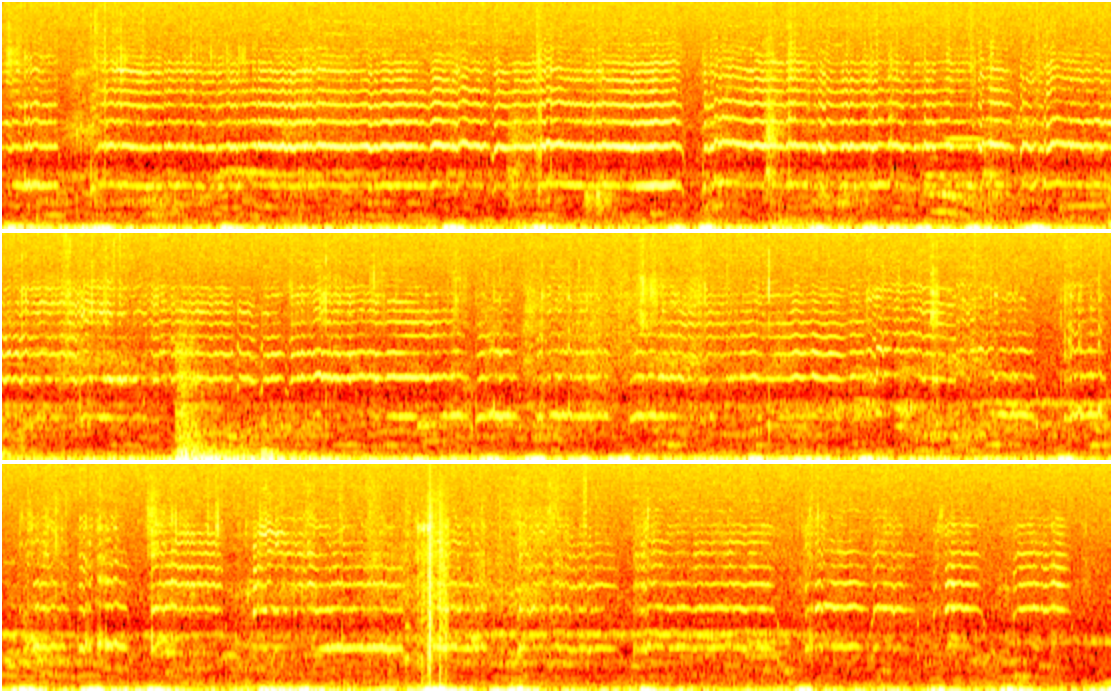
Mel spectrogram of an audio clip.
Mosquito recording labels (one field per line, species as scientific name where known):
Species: Culex pipiens complex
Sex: male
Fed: unfed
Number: one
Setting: cup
